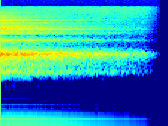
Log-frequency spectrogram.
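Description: Fading echo of a male Qur'an reciter's just-ended sung phrase through the hall's amplification, dying away by about a second and a half in.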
